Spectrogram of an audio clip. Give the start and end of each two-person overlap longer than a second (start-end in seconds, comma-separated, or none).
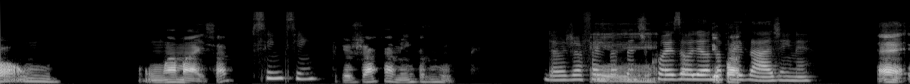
none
